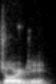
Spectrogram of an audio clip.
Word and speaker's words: Jaurji: It's super simple. It's just Jaurji. Jaurji? Yeah. That's easier than the other ways we're discussing. Everyone's like Jaurji, because it's spelled weird. Jaurji. It's literally just Jaurji.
